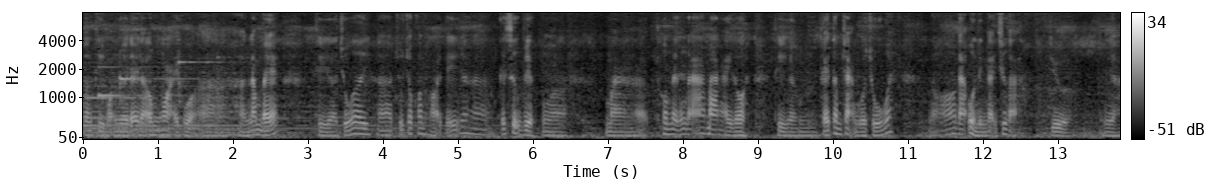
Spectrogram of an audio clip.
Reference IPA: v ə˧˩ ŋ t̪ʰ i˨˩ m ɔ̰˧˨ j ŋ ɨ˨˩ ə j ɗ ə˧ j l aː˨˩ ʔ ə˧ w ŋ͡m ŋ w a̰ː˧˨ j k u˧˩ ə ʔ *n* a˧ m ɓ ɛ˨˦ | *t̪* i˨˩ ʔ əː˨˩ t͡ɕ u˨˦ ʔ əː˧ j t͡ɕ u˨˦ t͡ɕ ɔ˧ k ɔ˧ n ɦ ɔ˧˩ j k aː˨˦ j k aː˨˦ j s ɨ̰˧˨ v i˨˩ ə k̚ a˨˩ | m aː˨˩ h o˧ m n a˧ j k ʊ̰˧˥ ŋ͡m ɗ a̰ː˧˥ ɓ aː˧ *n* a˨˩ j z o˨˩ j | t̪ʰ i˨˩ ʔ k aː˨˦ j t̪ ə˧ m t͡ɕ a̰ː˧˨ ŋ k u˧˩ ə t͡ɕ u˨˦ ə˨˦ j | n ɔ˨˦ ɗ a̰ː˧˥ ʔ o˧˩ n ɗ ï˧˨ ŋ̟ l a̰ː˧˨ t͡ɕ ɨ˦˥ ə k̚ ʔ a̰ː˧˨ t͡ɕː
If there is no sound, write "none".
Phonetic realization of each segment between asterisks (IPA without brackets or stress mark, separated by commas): n, t̪ʰ, ŋ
